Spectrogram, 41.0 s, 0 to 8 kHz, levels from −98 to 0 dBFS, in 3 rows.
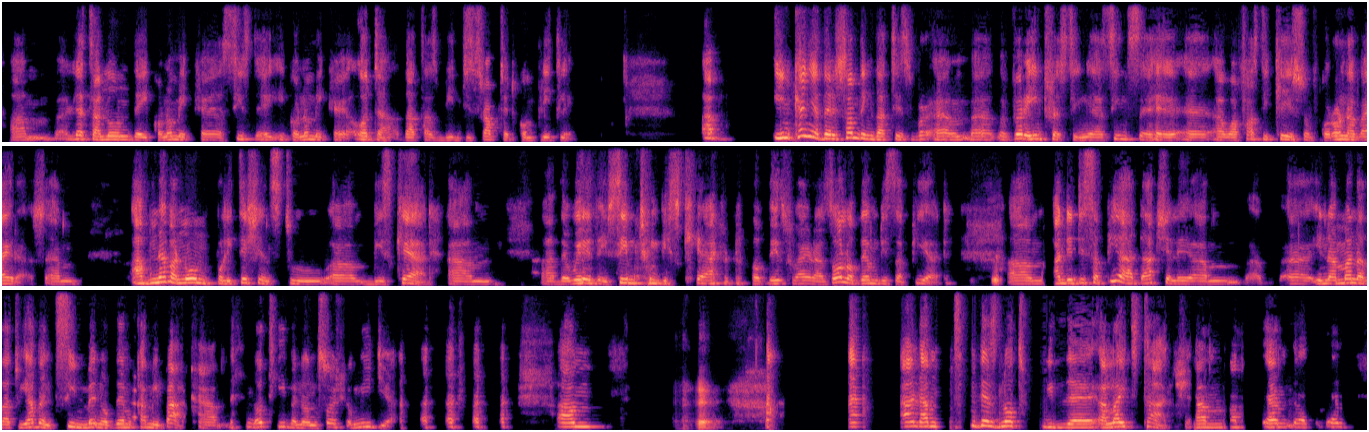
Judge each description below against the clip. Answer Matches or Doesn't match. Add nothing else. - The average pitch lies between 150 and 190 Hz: Matches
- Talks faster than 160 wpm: Doesn't match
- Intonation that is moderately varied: Matches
